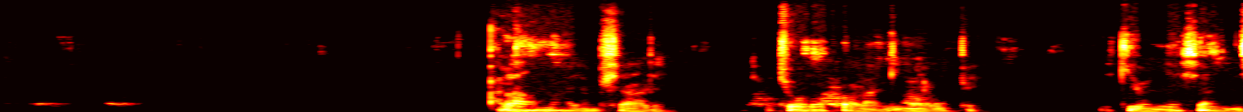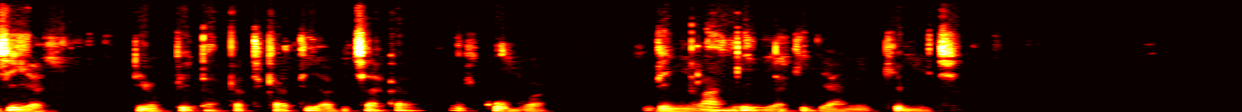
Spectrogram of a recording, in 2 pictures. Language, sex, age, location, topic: Swahili, male, 18-24, Dar es Salaam, agriculture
